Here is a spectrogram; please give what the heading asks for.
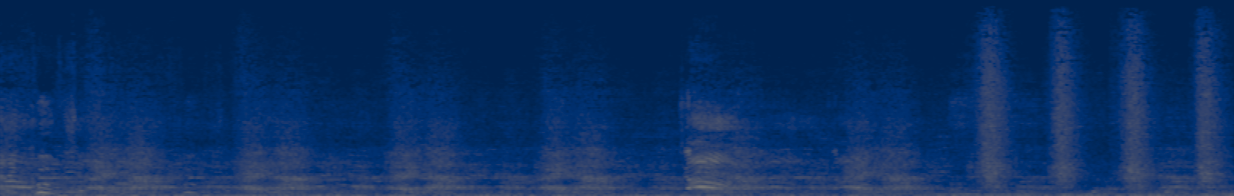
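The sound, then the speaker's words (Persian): A crowd chants "Haidar" in loud unison, with many rhythmic, evenly spaced shouts rising over the steady roar of a packed gathering. “حیدر تاری دستو بیار بالا بگو حیدر، چشم دشمنان امیر المومن کور شد.”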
